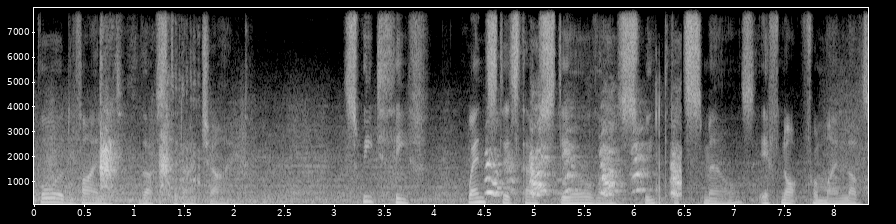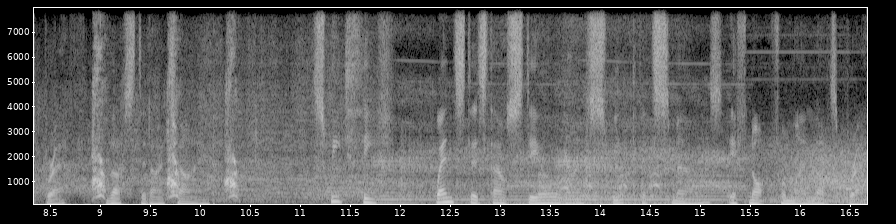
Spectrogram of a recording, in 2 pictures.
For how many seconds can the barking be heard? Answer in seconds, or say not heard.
7 s.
